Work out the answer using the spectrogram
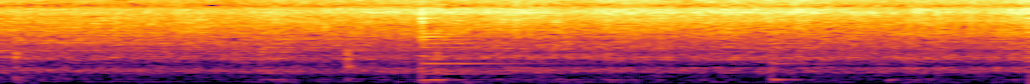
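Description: Diced andouille sausage, garlic and sautéed vegetables sizzling in an enameled Dutch oven while being stirred with a wooden spoon. The steady sizzle grows a little louder after about two seconds, with a light tick or two of the spoon against the pot.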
